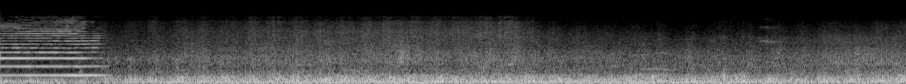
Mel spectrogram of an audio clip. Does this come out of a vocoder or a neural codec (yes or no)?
no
